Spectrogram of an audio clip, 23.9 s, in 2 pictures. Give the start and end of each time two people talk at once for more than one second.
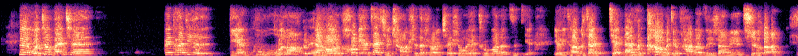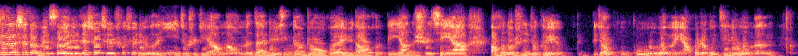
none

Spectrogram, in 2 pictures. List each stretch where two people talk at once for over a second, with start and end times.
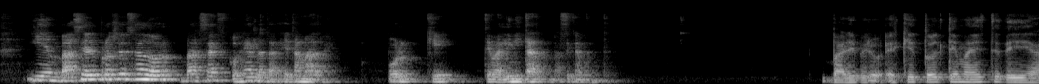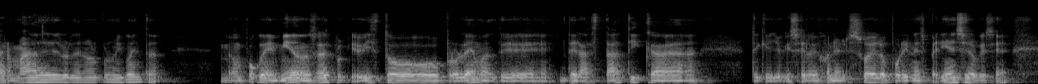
none

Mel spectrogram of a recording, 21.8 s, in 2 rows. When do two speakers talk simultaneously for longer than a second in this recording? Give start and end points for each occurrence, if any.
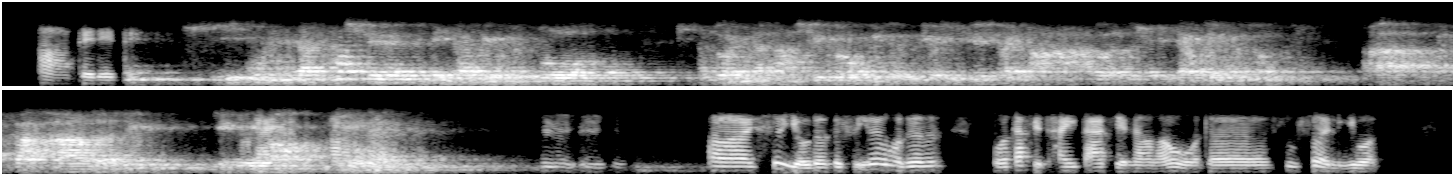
12.5-13.8

